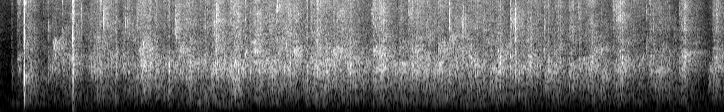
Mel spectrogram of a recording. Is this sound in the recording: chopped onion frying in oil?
no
